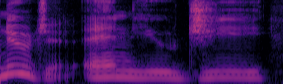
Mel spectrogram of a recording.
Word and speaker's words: Nugent: That's, like just like it's spelled, and Nugent, Nugent, like Ted Cat Nugent.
